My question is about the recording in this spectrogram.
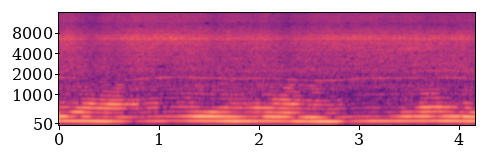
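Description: Electric random-orbit sander running against a fibreglass boat cabin, a steady motor whine with a sanding hiss, its pitch wavering slightly and sagging briefly as the pad is pressed into the surface.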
